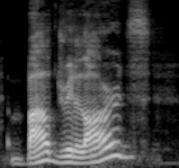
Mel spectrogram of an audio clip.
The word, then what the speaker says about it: Baudrillard: Jean Baudrillard's City. You don't pronounce the L's. Baudrillard.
